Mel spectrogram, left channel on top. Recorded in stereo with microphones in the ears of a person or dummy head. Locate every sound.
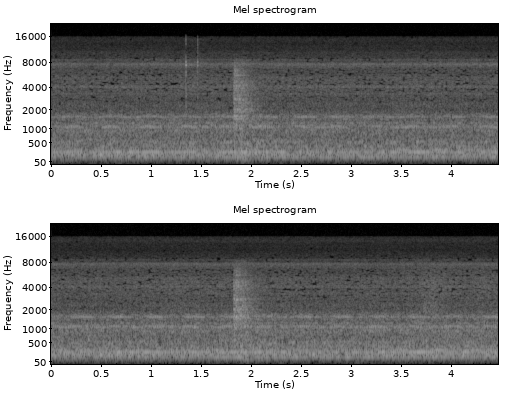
1.8 s snoring: 10° right (ahead or behind), 3.5 m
